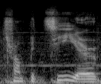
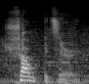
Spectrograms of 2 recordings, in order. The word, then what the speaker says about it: Trumpeter: trumpet Trumpeter and I I always pronounce it like trumpeteer and it was wrong because I now I I actually listen to the to gong lines and is Trumpeter so sorry for all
